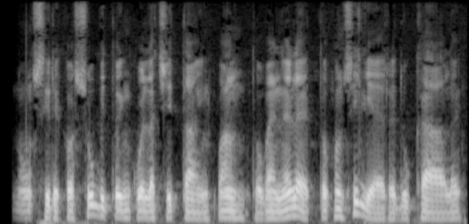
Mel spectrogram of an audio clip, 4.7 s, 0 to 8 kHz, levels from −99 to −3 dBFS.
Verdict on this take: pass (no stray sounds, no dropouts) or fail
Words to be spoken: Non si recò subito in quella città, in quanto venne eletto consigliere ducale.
pass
